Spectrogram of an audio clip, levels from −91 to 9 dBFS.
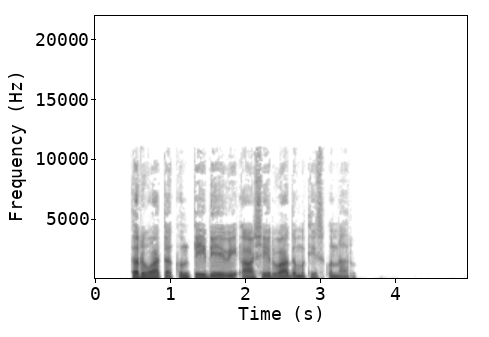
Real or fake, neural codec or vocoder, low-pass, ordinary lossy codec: fake; codec, 44.1 kHz, 3.4 kbps, Pupu-Codec; 14.4 kHz; MP3, 48 kbps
